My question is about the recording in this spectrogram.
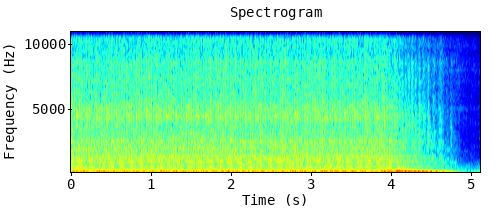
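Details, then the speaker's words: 1995 Plymouth Neon at idle: loud steady rattly top-end clatter from startup, suspected rockers not pumping up from plugged passages; oil pressure about 40 psi cold at idle; before Motor Medic crankcase flush, cause unconfirmed. "so that way you can hear the amount of noise that's coming out of this thing it's clattering quite a bit"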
